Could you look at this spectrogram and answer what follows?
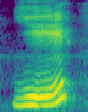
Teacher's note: huruf ya dengan harokat sukun, maka di sini a-nya hilang, tinggal huruf y aja ya.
